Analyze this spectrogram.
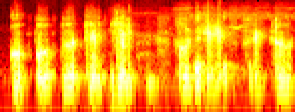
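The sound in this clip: A human voice imitates a small pig's oinks with a rapid series of short, throaty grunting oinks in an uneven rhythm.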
